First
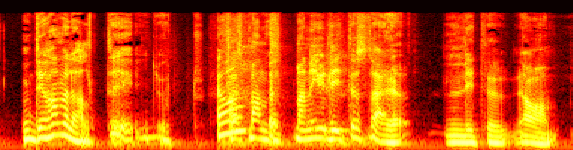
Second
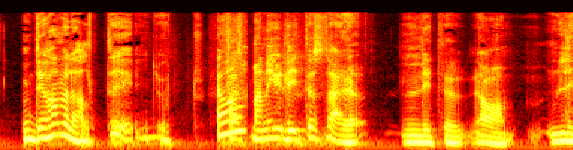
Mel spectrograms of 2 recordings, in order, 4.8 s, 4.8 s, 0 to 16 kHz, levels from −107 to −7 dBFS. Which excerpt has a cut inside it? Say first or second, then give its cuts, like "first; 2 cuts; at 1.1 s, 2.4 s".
second; 1 cut; at 2.1 s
